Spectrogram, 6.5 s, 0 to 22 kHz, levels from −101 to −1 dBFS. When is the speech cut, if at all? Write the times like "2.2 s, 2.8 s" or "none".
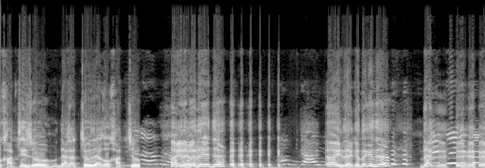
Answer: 2.0 s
